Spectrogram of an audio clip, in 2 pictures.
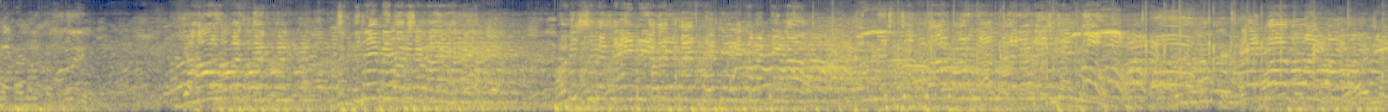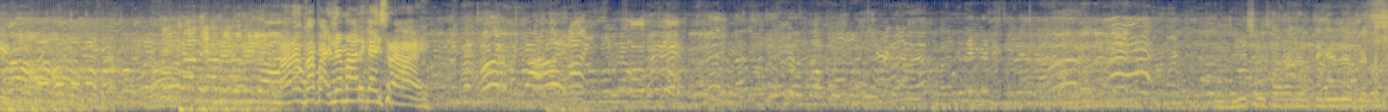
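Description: A large crowd of spectators cheers and shouts loudly outdoors.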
